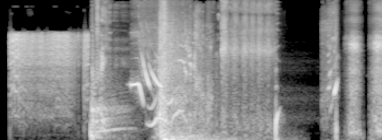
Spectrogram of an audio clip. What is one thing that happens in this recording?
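A cartoon creature laughs gleefully.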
